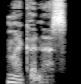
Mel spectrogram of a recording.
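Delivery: low, soft groaning oh my goodness; mock despair. Patient resigned after the broken needle, low and soft. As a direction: sink into it, defeated.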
